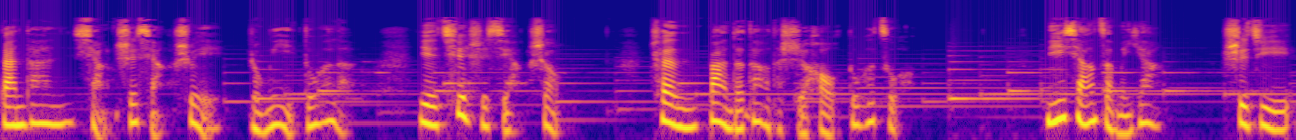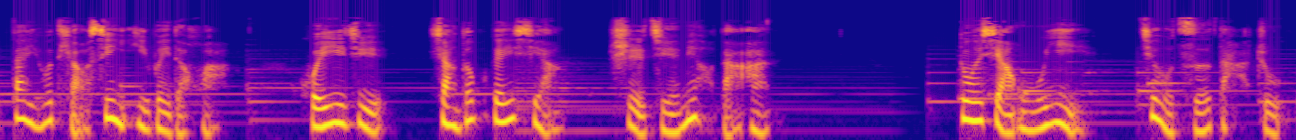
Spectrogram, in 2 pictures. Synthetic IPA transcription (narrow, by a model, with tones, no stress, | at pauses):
t̪a˥nt̪a˥nɕjɑ˨˩ŋʈ͡ʂʰɻ̩˥ɕjɑ̰˨˩ŋʂwe˥˩ɪɻʊ˧˥ŋi˥˩t̪wɔ˥lə˨ | jɛ˨˩t͡ɕʰɥɛ˥˧ʂɻ̩˧˥ɕjɑ˨˩ŋʂo˥˩ʊ | ʈ͡ʂʰə˥npa˥˩nd̪ə˧˦t̪ɑ˥˩ʊd̪ə˩ʂɻ̩˧˥xo˧ʊt̪wɔ˥t͡swɔ˥˩ | ni˧˥ɕjɑ˧˥ŋt͡sə˨˩nmə˦jɑ˥˩ŋ | ʂɻ̩˥˧t͡ɕy˥˧t̪a˥˩ɪjo˧˥ʊt̪ʰjɑ̰˨˩ʊɕi˥˧ni˥˧we˥˩ɪd̪ə˩xwa˥˩ | xwe˧˥ɪi˥˧t͡ɕy˥˩ | ɕjɑ˨˩ŋd̪ə˧˥pu˥˩ke˧˥ɪɕjɑ˨˩˦ŋ | ʂɻ̩˥˩t͡ɕɥɛ˧˥mjɑ˥˩ʊt̪a̰˧˥ʔa˥˩n | t̪wɔ˥ɕjɑ˨˩ŋu˧˥i˥˩ | t͡ɕjo˥˩ʊt͡sʰɹ̩˧˥t̪a˨˩ʈ͡ʂu˥˩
